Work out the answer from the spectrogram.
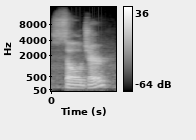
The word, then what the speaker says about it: soldier: It can represent T as in jumped, and J as in soldier, and J as part of the digraph DG.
